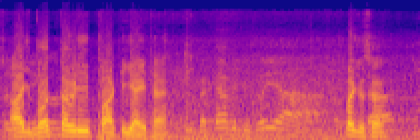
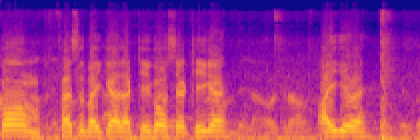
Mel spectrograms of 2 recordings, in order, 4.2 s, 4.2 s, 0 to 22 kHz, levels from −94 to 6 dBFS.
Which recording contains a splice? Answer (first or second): first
